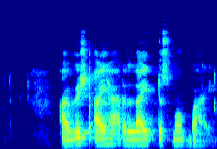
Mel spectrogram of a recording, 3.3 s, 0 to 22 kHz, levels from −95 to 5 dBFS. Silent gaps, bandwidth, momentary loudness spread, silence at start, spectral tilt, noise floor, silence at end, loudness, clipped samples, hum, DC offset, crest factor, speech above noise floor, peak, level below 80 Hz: none; 11 kHz; 9 LU; 0.9 s; -4 dB/octave; -71 dBFS; 0.1 s; -36 LUFS; under 0.1%; none; under 0.1%; 20 dB; 35 dB; -18 dBFS; -76 dBFS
